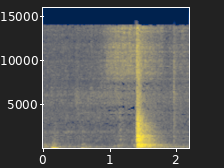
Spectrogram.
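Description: A single sharp knock about one and a half seconds in, with a faint duller thump near the start, over the faint sizzle of diced onion sautéing in butter in a pan.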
